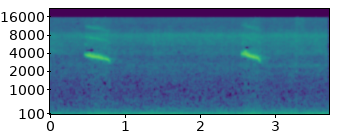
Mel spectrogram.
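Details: Black-headed bulbul nest, with the mother feeding chicks: two thin, high, slightly descending whistles about two seconds apart against a steady low rumble of background noise.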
